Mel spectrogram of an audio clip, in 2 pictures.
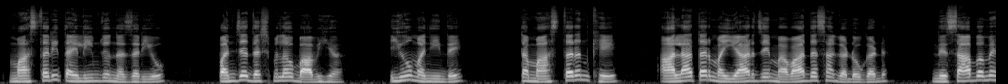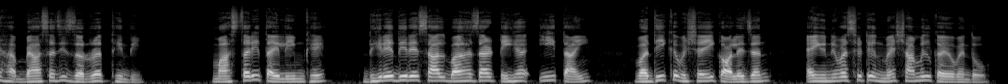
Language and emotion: Sindhi, neutral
